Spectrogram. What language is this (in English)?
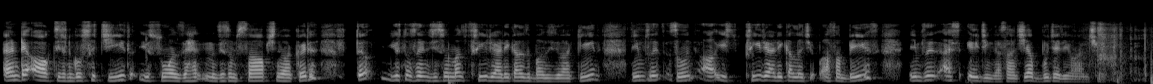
Kashmiri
